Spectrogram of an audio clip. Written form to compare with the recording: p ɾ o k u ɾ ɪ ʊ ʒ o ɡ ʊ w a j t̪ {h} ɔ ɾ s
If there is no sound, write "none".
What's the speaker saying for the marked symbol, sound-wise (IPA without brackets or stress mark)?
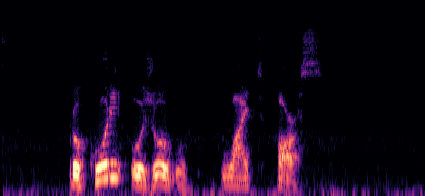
h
